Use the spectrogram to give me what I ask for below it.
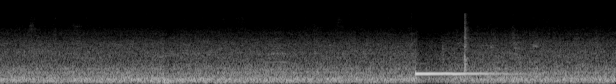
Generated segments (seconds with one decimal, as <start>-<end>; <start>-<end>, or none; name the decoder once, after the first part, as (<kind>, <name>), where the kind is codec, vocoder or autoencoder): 0.0-6.2 (vocoder, BigVGAN v2)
